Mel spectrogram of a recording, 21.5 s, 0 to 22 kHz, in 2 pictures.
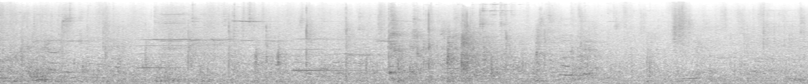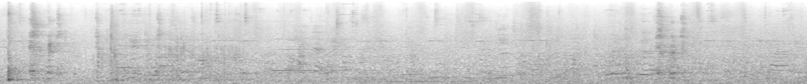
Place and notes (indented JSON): {
  "title": "Tokyo, entrance to the Ochanomizu station - evening commuters",
  "date": "2013-03-28 22:10:00",
  "description": "the place was dense with people, talking and rushing somewhere, beeps of the tickets gates, utility man cleaning the floor and moving stuff.",
  "latitude": "35.70",
  "longitude": "139.76",
  "altitude": "18",
  "timezone": "Asia/Tokyo"
}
